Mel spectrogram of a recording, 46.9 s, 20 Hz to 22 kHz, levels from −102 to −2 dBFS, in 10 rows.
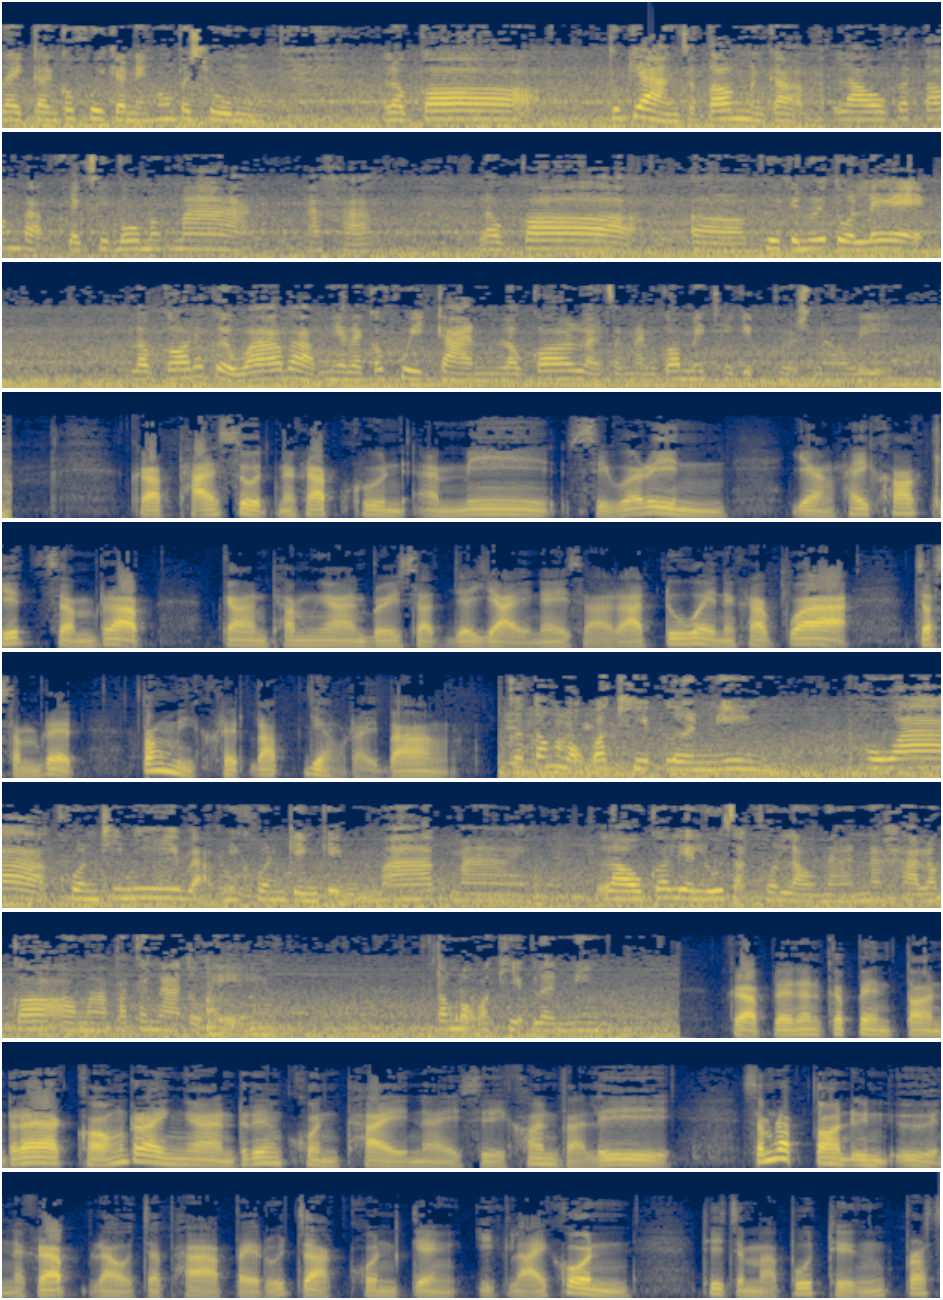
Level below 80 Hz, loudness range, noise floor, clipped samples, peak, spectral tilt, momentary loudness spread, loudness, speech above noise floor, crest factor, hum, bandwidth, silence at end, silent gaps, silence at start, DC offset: -34 dBFS; 5 LU; -52 dBFS; under 0.1%; 0 dBFS; -4.5 dB/octave; 12 LU; -19 LUFS; 33 dB; 20 dB; none; 11.5 kHz; 0.05 s; none; 0 s; under 0.1%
